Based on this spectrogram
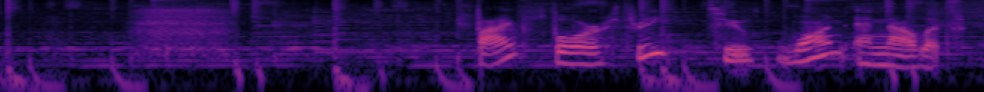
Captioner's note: inhales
